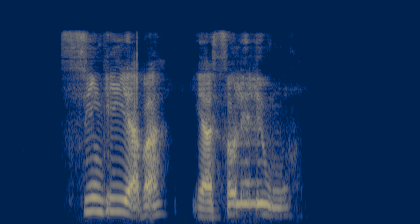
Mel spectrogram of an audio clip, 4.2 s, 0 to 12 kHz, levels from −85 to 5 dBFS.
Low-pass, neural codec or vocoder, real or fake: 7.2 kHz; codec, 16 kHz, 4.8 kbps, FACodec; fake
